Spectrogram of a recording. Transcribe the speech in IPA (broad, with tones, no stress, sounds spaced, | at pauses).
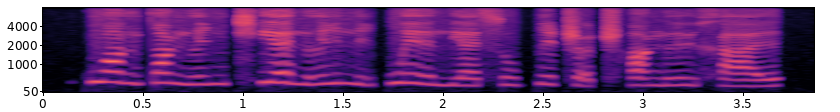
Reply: k w ɑ˥˨ ŋ t̪ ɑ˥˨ ŋ l i˨˦ ŋ t͡ɕʰ j ɛ˥˨ n l i˦ n̪ ḭ˨˩ p w e˥˨ ɪ̯ n̪ j ɛ˨˦ s u˨˦ p i˥˨ ʈ͡ʂ ɤ̰˨˩ ʈ͡ʂʰ ɑ˦ ŋ l y˥˨ x a˨˦ ɪ̯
